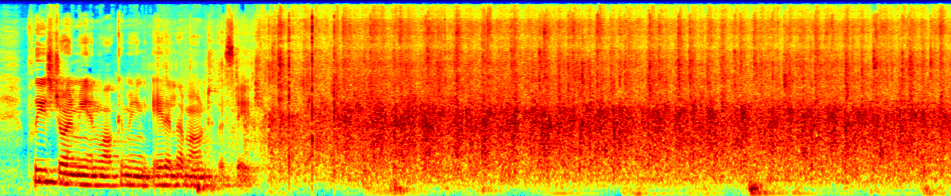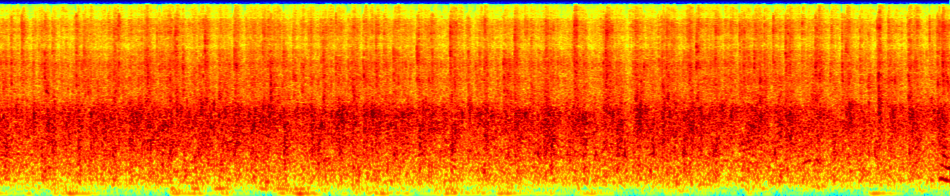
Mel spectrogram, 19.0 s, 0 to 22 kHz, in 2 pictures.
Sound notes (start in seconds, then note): 3.4 applause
